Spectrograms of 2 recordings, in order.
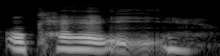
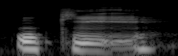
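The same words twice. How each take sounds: First: The word ends in an AY glide. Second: The word ends in a pure E vowel. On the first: "instead of" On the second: "we just say a sound E at the end"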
